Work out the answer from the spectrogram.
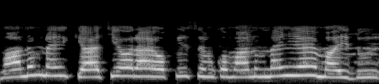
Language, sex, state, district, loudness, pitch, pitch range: Hindi, female, Bihar, Sitamarhi, -15 LUFS, 360 Hz, 340-390 Hz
